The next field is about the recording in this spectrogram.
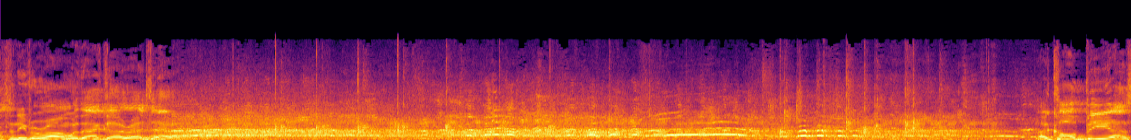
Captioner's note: audience laughs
